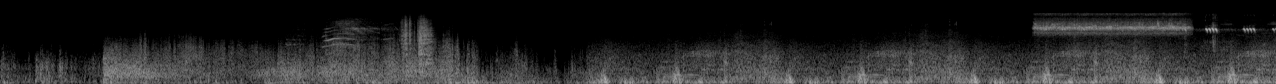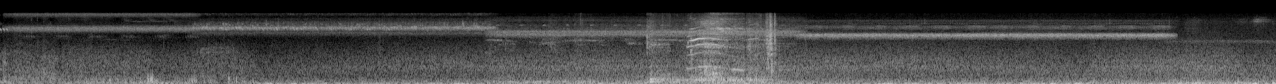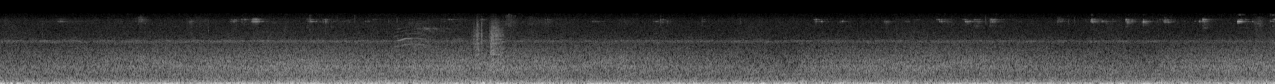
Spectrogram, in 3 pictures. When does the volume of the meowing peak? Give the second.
20 s.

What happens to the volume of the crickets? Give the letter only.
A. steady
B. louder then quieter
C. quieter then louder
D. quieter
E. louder
D.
